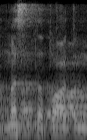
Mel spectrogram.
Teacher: اب یہاں پہ دو الف نہیں پڑھیں گے، ما کا الف اور استطاعت کا الف۔ سین ساکن پہ ہمس ہوگا، سانس جاری رہے گی اس کے پڑھنے میں۔ تا باریک ہے، تو پر پڑھیں گے، مستطعتم۔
